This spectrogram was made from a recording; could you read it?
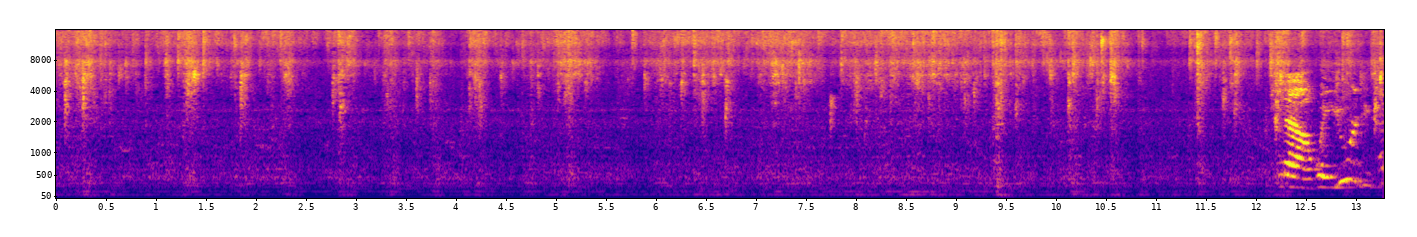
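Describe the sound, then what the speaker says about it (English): Tap water runs steadily while a section of hair is rinsed during a wash day routine, a soft continuous flow with a brief louder splash near the end. "And I'm just going to rinse that section."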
